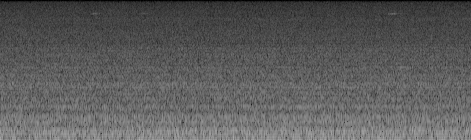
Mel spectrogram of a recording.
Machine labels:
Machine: fan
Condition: normal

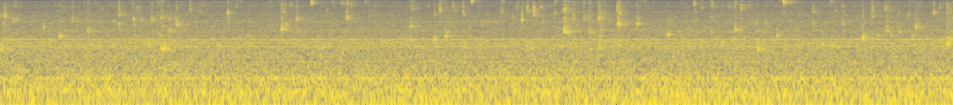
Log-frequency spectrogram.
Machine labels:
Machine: pump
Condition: normal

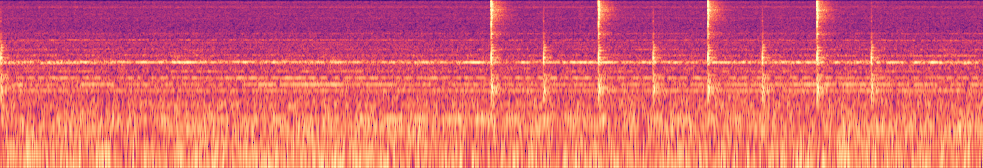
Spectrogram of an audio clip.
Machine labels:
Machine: valve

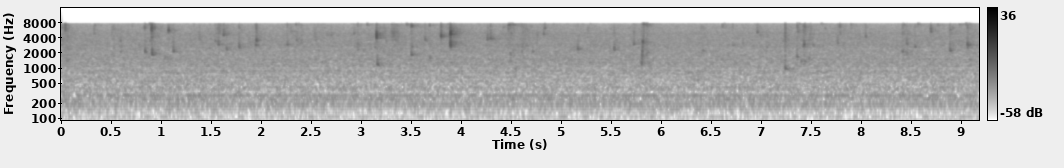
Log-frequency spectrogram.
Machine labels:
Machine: pump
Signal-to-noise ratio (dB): 6 dB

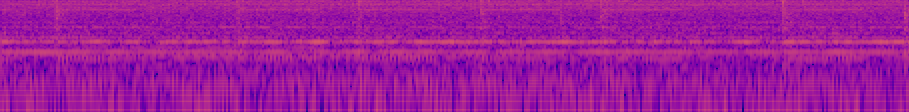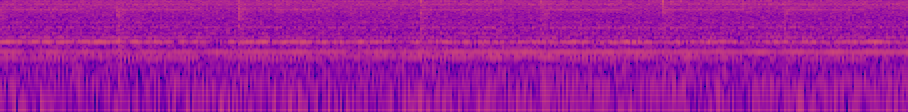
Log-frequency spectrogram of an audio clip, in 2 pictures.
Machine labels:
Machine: slide rail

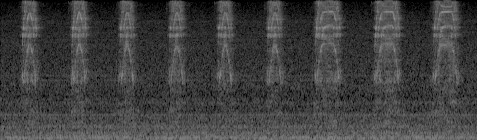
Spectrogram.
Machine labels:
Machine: slide rail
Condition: normal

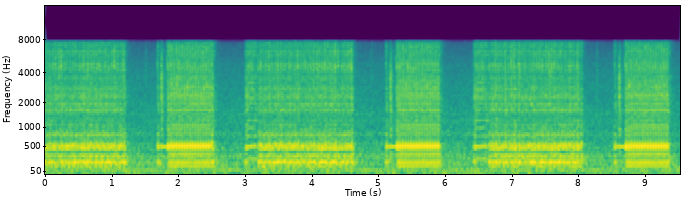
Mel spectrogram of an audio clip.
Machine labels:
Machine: slide rail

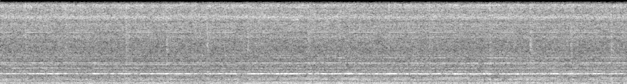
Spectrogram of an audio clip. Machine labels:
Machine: slide rail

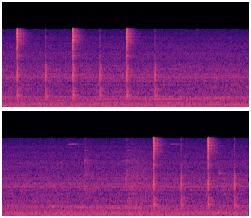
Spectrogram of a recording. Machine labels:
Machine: valve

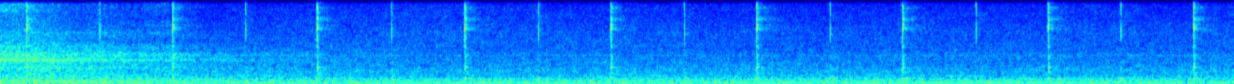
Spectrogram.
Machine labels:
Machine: valve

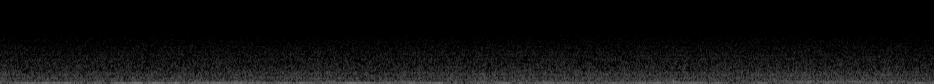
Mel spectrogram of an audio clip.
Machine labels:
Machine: fan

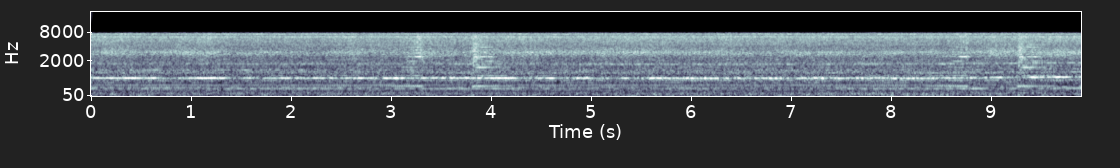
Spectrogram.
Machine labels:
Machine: slide rail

